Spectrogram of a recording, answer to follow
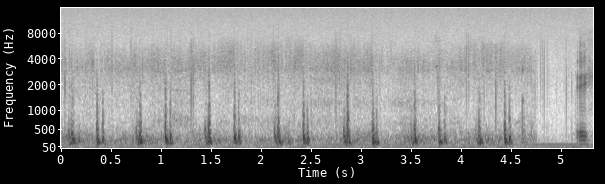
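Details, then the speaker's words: Teaching recording, split second heart sound: regular heartbeat near 87 per minute, with the second sound divided into two close, separate components. "ejemplo démo desdoblamiento del segundo ruido cardíaco solo durante se verifica la distribución del segundo ruido en dos componentes sonoros"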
